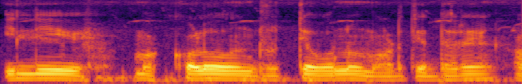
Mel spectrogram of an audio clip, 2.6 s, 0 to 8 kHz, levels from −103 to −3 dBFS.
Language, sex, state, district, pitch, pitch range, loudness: Kannada, male, Karnataka, Koppal, 120 Hz, 110-125 Hz, -15 LUFS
